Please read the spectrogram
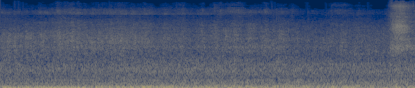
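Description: Tyne and Wear Metro train crossing a high viaduct overhead: a steady low rumble with a faint high whine above it.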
